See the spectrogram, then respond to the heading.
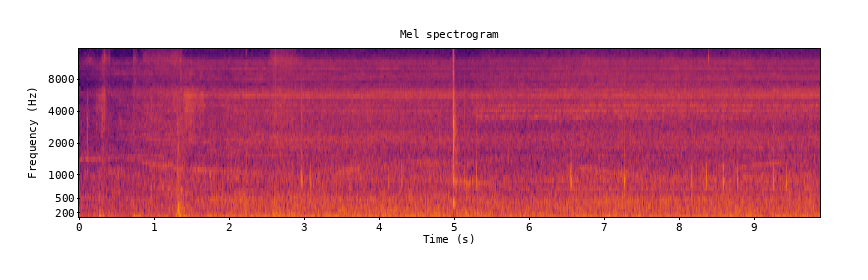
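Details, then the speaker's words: Carrier Humidimizer rooftop unit in cooling mode with a VFD blower and compressors cycling off: steady blower roar with a slow throb that swells and eases as the fan changes speed. "It sounds like my blower's changing speed too."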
